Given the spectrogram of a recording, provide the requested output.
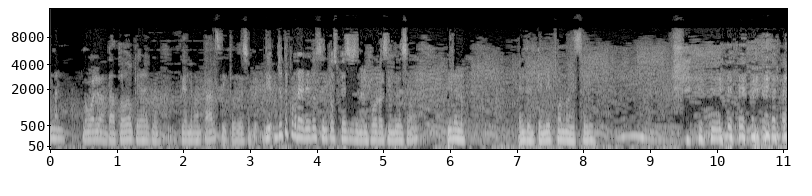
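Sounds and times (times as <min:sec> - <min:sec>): women laughing: 0:09.4 - 0:11.0.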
